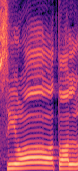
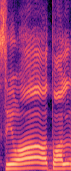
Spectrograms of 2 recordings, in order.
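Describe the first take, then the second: No difference in how they are said.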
